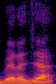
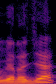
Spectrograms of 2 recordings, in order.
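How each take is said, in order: First: The name begins with a b sound. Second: The name begins with a v sound. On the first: "వకారం బకారం బకారం వకారన్నా పలుకుతారు" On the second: "ఆవిడే విరజ"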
